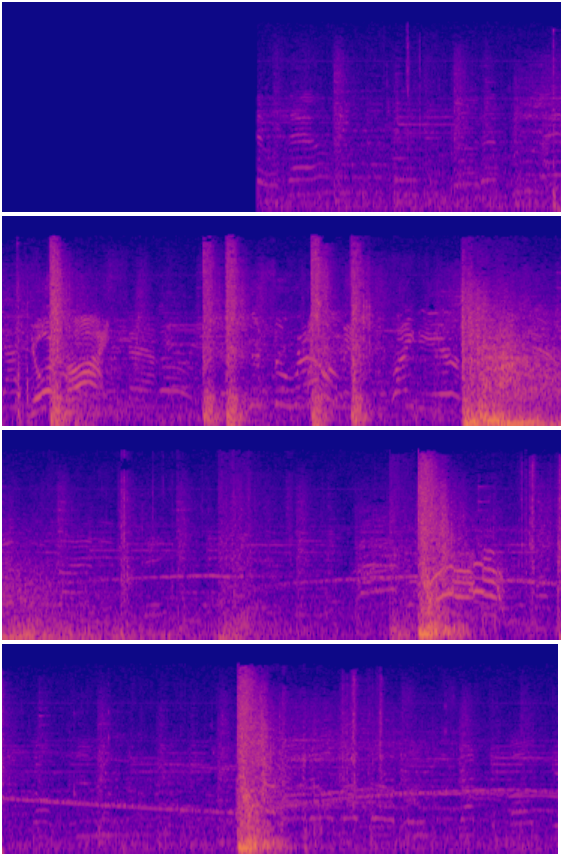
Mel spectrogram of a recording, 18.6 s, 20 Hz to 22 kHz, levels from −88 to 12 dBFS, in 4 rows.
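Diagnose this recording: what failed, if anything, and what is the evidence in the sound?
The clip opens in an audio dropout to silence that lasts until about 2.13 s, when sound starts abruptly. The gap is silent with no room tone, so the likely cause is lost input from a disconnected device or failed link. A noise gate or fade would leave residual hiss or ramp in.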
